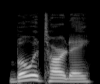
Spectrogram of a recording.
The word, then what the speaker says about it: boa tarde: Boa tarde, boa tarde, good afternoon. Boa is like, boa constrictor. Tarde is, tarde. The D sounds a bit like a soft G.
